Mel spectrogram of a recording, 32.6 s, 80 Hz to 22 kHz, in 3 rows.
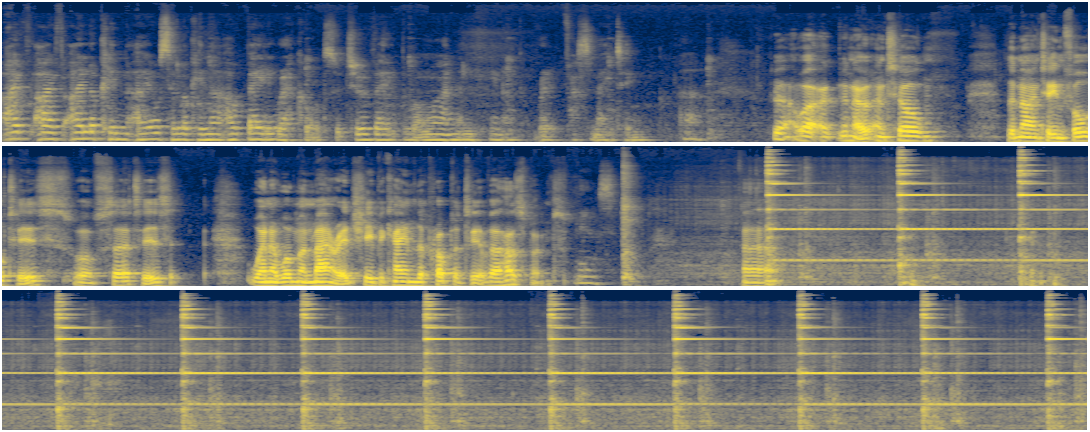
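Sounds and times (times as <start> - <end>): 
speech: 0.1 - 9.4, 10.0 - 12.7, 13.3 - 17.1, 18.3 - 18.8
clock chiming with bright metallic strikes: 18.1 - 32.5.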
